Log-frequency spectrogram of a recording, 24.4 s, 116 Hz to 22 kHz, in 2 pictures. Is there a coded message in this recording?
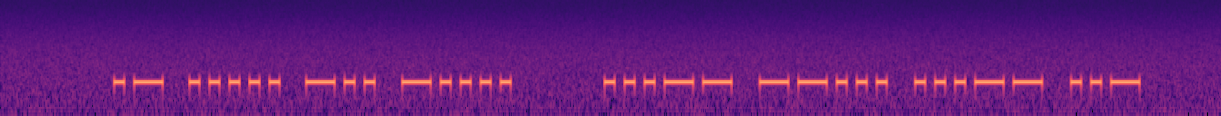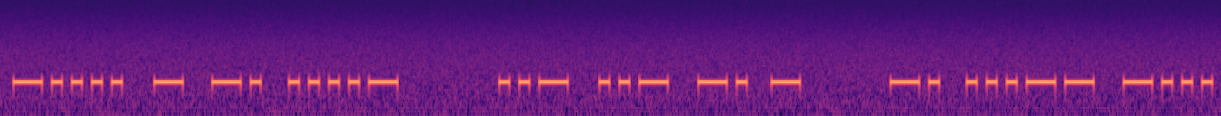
Yes: Morse code (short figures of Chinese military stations) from 1.1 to 24.4 s, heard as a keyed tone, hand-sent with a paddle, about 12 wpm, 550 Hz. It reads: 1586 3732 6094 2290 …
